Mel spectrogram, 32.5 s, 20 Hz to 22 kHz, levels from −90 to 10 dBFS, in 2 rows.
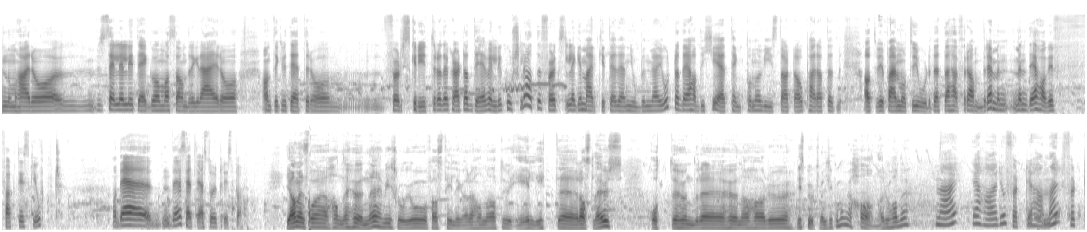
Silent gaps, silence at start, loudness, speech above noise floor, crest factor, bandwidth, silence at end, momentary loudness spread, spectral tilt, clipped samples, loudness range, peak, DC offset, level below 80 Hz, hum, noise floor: none; 0 s; -33 LUFS; 27 dB; 22 dB; 13.5 kHz; 0 s; 11 LU; -5.5 dB/octave; under 0.1%; 5 LU; -12 dBFS; under 0.1%; -68 dBFS; none; -60 dBFS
